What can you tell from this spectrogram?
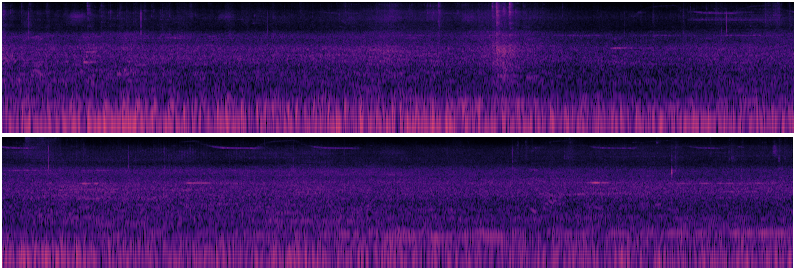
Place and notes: Sec., Neihu Rd., Neihu Dist. - walking on the Road
walking on the Road, Traffic Sound
Binaural recordings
